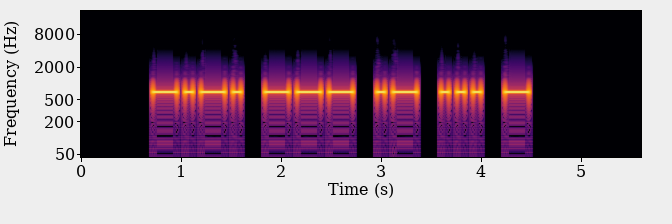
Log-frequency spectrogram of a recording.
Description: Morse code, heard as a keyed tone, about 15 wpm, 700 Hz. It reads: COAST
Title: Sentences from Top 1000 Words - Review Part 4 - New Word Drill - 15wpm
